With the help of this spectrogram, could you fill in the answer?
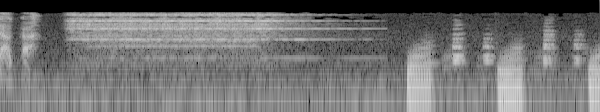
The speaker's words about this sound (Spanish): que haga sonar el timbre para empezar oficialmente una nueva clase de la escuelita de los sábados de Toma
